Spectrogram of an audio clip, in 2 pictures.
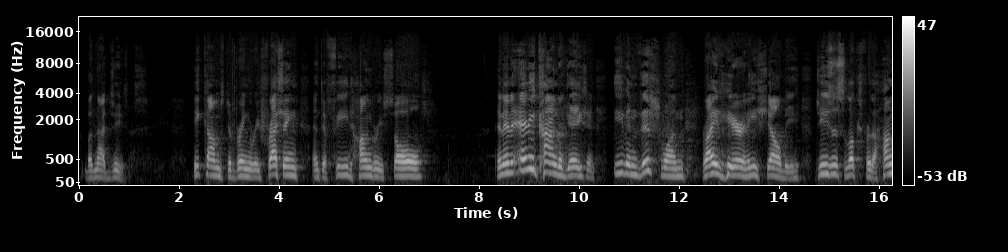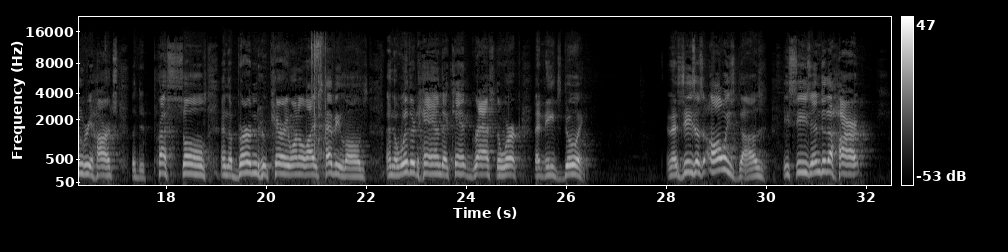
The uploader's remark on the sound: ESCBC Sunday Morning Service recorded on 02/12/2023.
